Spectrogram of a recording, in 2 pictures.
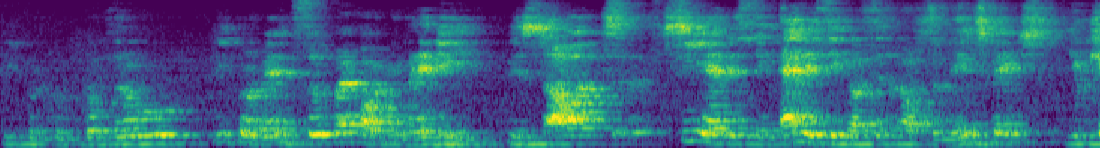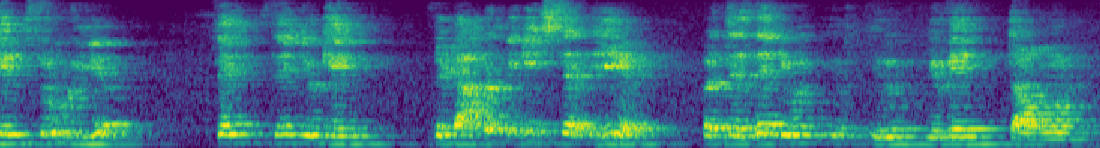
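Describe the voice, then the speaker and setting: Halting Austrian man in an echoey hall. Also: on the high side, dark tone. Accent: Austrian German. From West Austria. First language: German. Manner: halting, many repeated words and restarts. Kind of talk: casual recollection on a guided tour. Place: large exhibition space indoors. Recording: roomy hall, speaker far from mic.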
